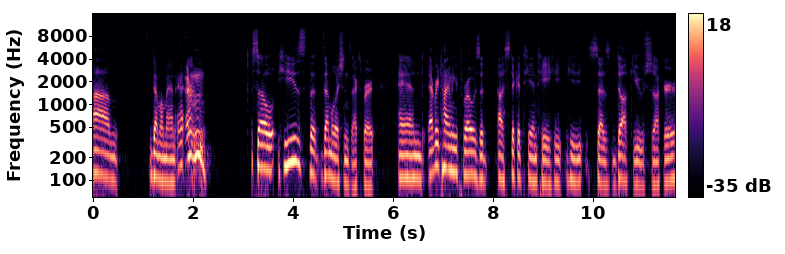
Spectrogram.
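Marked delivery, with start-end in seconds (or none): 10.4-11.7 put-on American Western accent. Quoting a demolitions expert character's catchphrase, western accent. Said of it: "in a very much a Western accent".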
